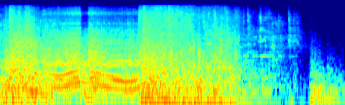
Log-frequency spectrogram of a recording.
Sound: crashing

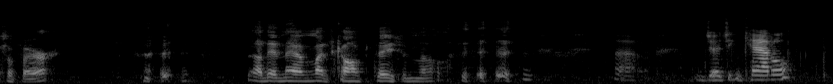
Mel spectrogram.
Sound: laughs

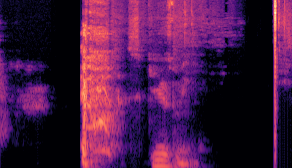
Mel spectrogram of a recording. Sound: clears throat

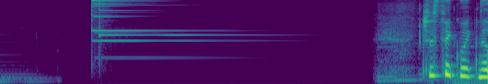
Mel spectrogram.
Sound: bell chiming

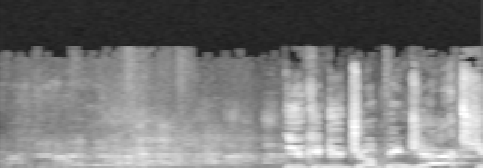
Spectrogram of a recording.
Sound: audience laughing

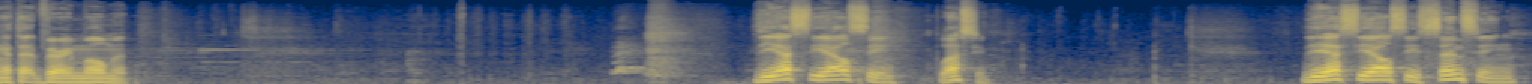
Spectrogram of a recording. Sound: student sneezes

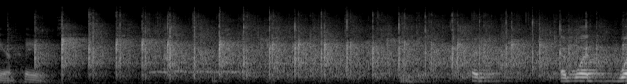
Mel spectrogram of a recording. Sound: applause

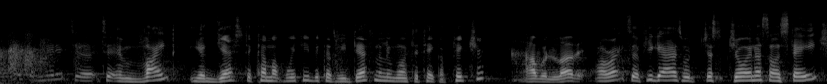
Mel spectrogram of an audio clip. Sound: applause

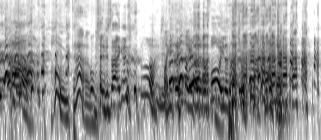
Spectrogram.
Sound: Sidemen laugh

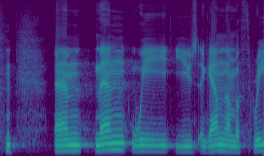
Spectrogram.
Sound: chuckles

